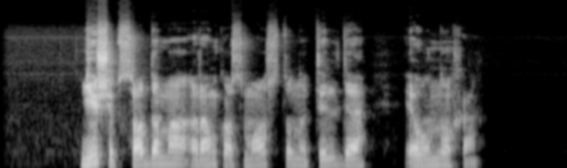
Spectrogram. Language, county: Lithuanian, Vilnius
